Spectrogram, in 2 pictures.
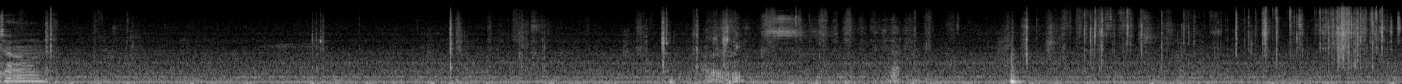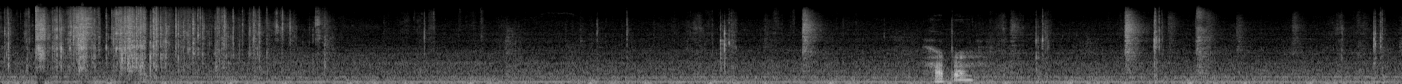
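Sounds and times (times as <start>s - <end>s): crinkling and rustling: 6.3s - 17.4s
trading cards being flipped: 6.3s - 17.4s, 20.9s - 22.2s, 24.1s - 24.6s.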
